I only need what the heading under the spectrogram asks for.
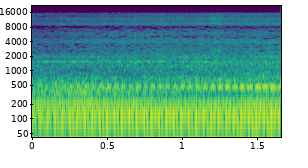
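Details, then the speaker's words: Mitsubishi Lancer GLXi engine idling after removing the belt to the compressor pulley, whose bearing was found making a grinding noise near the timing belt side: smooth, even idle hum with a steady drone and the noise gone; normal idle. "Ayan mga boss, nawala yung maingay."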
